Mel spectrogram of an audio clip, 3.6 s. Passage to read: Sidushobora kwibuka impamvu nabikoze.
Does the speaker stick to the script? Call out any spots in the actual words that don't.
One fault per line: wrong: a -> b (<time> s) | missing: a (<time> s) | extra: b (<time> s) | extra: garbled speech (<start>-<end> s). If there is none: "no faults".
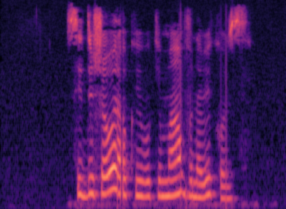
no faults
